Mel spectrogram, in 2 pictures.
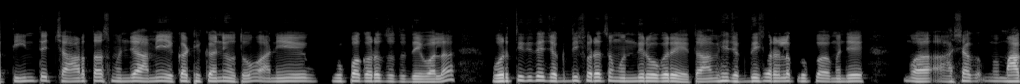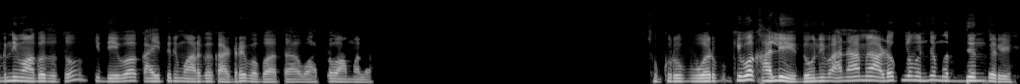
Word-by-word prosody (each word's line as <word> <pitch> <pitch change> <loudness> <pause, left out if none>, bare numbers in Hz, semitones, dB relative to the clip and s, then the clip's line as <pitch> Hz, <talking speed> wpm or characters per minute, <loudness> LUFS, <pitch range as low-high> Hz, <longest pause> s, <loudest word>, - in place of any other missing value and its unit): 3-4 155 -1 -4
तास 165 -3 0
म्हणजे 150 0 -2
आम्ही 150 +1 0
एका 145 +3 0
ठिकाणी 155 +1 -1
होतो 140 0 -3
आणि 140 +1 -5 0.5
कृपा 150 +2 0
करत 155 -1 0
होतो 135 -2 -7
देवाला. 125 +8 0 0.4
वरती 155 +5 +2
तिथे 180 +1 0
जगदीश्वराचं 165 +1 0
मंदिर 155 +1 -1
वगैरे 150 -1 +4
आहे 120 -3 0
तर - - -1
आम्ही 145 +5 -1
जगदीश्वराला 150 +2 0
कृपा 145 0 -3
म्हणजे 140 +2 0 0.5
अ, - - 0
आशा 135 +2 -1
म 160 -2 -11
मागणी 150 +4 +3
मागत 150 -2 +3
होतो, 150 - -4
की 165 - -6
"देवा, 145 +3 +1
काहीतरी 145 +2 -2
मार्ग 135 +1 -1
काढ 125 0 -1
रे 155 +2 +3
बाबा! 125 -3 -1
आता 120 +1 -5
वाचव 120 +3 -4
आम्हाला." 120 -1 -6 2.8
सुखरूप 145 +1 -1
वर 150 +1 +6 0.2
किंवा 195 +3 +8
खाली 165 +1 +7 0.2
दोन्ही 155 +3 +3
आणि 165 +3 -1
आम्ही 190 +1 +3
अडकलो 180 +3 +2
म्हणजे 190 +1 0
मध्यंतरी 160 -4 +2
150 Hz, 145 wpm, -22 LUFS, 140-165 Hz, 2.8 s, किंवा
